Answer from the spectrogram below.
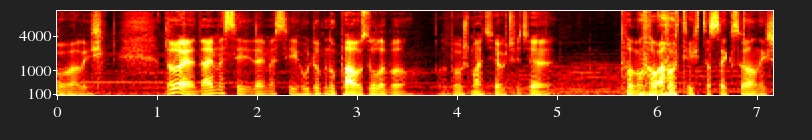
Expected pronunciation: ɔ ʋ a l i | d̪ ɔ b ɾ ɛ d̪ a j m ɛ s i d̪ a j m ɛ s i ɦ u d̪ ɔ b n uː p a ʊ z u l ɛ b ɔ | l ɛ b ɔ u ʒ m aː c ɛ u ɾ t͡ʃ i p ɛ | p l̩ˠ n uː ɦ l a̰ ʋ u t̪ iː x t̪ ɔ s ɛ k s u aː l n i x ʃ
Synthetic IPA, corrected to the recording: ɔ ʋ a l i | d̪ ɔ b ɾ ɛ d̪ a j m ɛ s i d̪ a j m ɛ s i ɦ u d̪ ɔ b n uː p a ʊ z u l ɛ b ɔ | l ɛ b ɔ u ʒ m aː c ɛ u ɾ t͡ʃ i c ɛ | p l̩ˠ n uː ɦ l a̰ ʋ u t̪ iː x t̪ ɔ s ɛ k s u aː l n i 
